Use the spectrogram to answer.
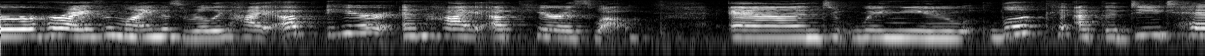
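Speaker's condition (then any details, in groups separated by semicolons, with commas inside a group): No condition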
